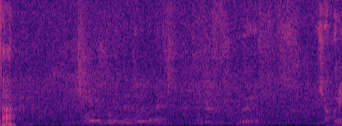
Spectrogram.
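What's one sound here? An elderly man speaks quietly, farther off without a microphone.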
